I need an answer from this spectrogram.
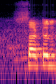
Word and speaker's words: subtle: सटल की spelling भी SUBTLE, बी is silent.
